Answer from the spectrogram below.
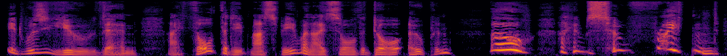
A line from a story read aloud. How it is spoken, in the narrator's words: I panted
